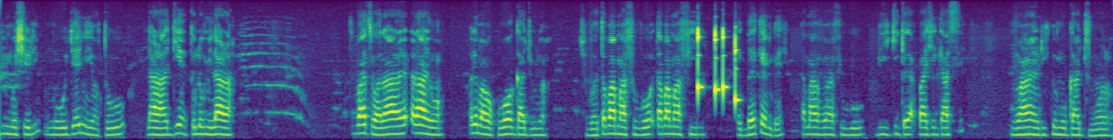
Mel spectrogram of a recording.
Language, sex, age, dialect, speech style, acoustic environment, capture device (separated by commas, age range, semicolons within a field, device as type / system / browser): Yoruba, male, 18-24, Nigeria - Lagos Yoruba, excited, silence, mobile / Linux / Chrome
